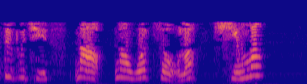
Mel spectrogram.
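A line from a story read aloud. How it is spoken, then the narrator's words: Stammering. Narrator (Chinese): 哈利结结巴巴的说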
